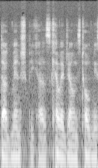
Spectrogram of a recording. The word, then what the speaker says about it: Doug Moench: And I know that his name's pronounced Doug Moench because Kelley Jones told me so on a EVS video.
